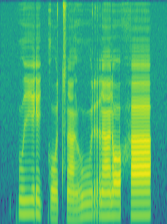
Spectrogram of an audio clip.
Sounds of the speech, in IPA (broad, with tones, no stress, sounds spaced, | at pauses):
kʷ iː˦ ɾ i˨ k o˨ t͡s ã˨ ɣ uː˦ r ã˦ ɾ ɔ˦ h a˦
